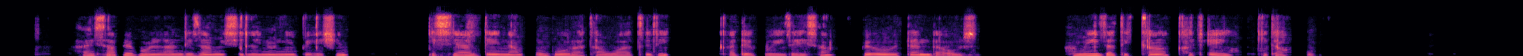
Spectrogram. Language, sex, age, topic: Gamo, female, 18-24, agriculture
